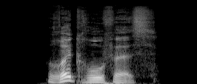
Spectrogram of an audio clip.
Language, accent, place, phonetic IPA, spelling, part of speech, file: German, Germany, Berlin, [ˈʁʏkˌʁuːfəs], Rückrufes, noun, De-Rückrufes.ogg
- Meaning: genitive of Rückruf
